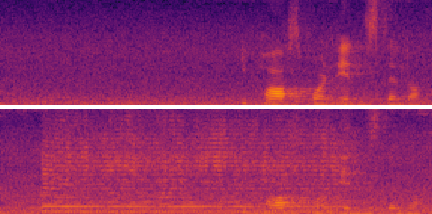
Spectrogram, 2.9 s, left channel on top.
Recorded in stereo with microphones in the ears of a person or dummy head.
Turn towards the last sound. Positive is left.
turn(degrees=70)  # may be behind; listen again after turning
